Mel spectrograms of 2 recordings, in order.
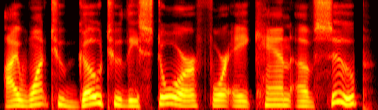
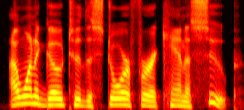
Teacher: The word to becomes ta. For becomes fur.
